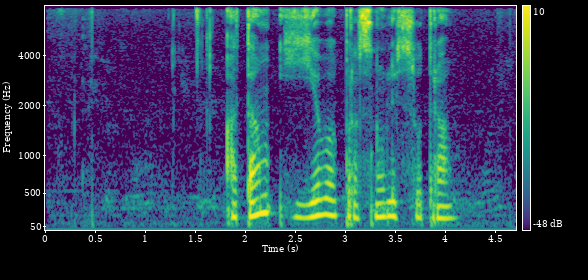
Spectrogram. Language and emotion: Russian, neutral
